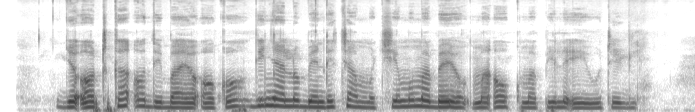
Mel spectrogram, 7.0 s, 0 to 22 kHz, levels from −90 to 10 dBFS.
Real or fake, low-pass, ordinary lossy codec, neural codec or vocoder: fake; none; none; vocoder, 44.1 kHz, 128 mel bands every 512 samples, BigVGAN v2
